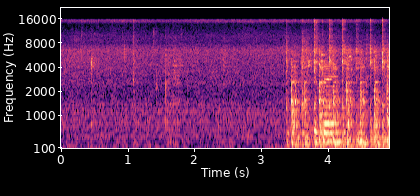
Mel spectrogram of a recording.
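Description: Pakora fritters shallow-frying in oil in a frying pan, a steady sizzling hiss. About three and a half seconds in, metal tongs scrape and clatter against the pan, louder than the sizzle.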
